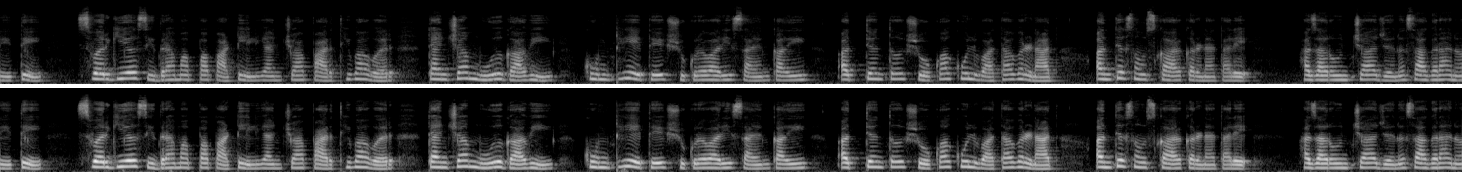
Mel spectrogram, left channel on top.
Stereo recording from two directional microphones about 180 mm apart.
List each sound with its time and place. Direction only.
0.0 s a woman's voice: 25° right (ahead or behind)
